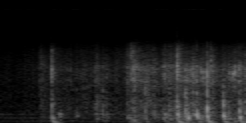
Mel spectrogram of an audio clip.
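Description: Horse hooves clip-clop near a small corral, with many uneven hoof strikes growing louder and denser as the animal moves along.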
